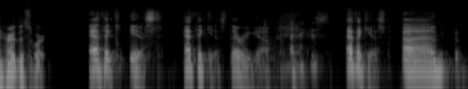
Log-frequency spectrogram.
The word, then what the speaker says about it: ethicist: prominent ai at this uh can i never pronounce it a thick atheist ah ethics i've never even heard this word ethic ist ethicist there we go ethicist uh from ghouls she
